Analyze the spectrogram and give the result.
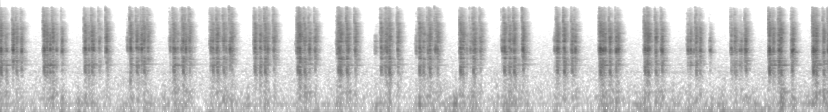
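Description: Long nails tap the outside of a hollow, cylindrical printed metal Christmas tin in a steady series of short, rapid bursts. Each burst is a bright, dry, clicky rattle with almost no low end, fading quickly before the next one starts.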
